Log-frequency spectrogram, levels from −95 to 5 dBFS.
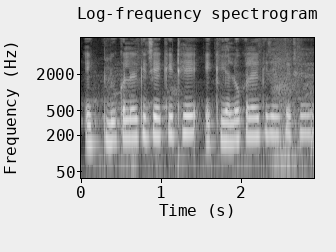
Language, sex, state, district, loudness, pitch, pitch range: Hindi, female, Madhya Pradesh, Bhopal, -16 LUFS, 190 Hz, 165-205 Hz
